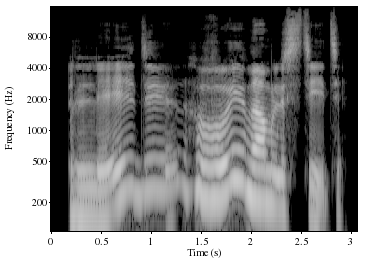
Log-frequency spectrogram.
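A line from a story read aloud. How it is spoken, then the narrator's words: Chuckle. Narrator (Russian): Рауль хохотнул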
